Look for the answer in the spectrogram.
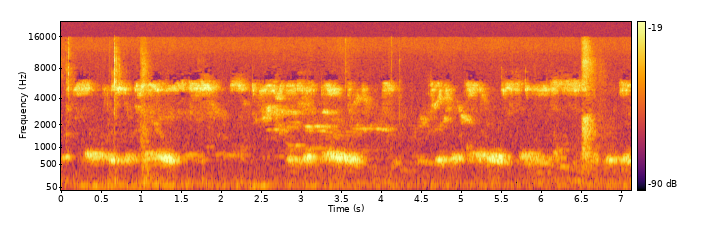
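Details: Cooing Spotted dove of the 'giọng thổ' style, played to stir males: soft low hollow coos repeating in loose phrases over seven seconds, with other small birds chirping higher and a faint hiss.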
